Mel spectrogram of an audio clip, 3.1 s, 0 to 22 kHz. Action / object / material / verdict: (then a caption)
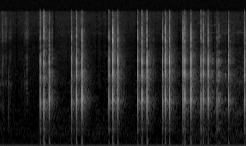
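tap / small cardboard card box / cardboard / none. Fingertips and nails of one hand tap rapidly on a small printed cardboard tuck box for a Red Dead Redemption 2 card deck, held in the other hand and apparently full of cards. The taps are quiet, dry, bright clicks with a papery tone, arriving in quick bursts of two or three. Each tap stops almost instantly, with no ring.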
